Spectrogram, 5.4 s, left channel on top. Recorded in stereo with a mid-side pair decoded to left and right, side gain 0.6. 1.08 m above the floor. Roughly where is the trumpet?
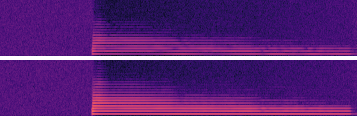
Ahead right.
